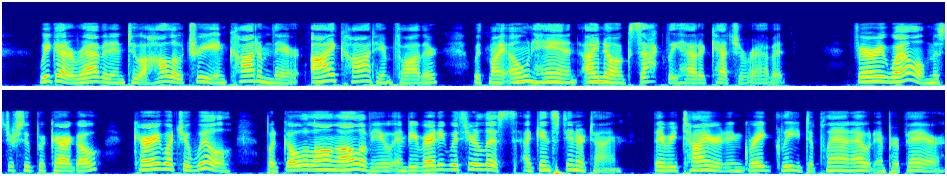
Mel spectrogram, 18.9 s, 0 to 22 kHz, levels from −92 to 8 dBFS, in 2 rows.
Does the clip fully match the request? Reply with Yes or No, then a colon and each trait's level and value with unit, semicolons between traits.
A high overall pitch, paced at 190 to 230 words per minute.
Yes: high, 195 Hz; average, 195 wpm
